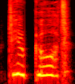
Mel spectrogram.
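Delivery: high and loud cry; ecstatic cry. A narrator's reading. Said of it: "she chanted".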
